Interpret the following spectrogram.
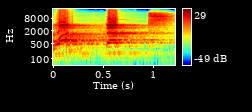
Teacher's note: Tapi ketika berhenti di waddat harus dibaca waddat bukan waddah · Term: wakaf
